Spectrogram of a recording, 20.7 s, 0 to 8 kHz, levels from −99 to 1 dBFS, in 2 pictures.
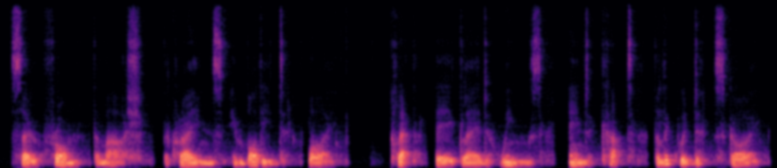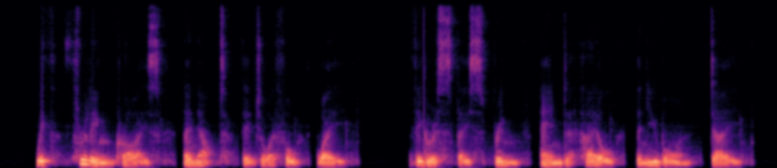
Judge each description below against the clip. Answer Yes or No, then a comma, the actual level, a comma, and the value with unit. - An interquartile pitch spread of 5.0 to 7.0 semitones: No, average, 4.2 semitones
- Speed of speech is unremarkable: No, slow, 100 wpm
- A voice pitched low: Yes, low, 125 Hz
